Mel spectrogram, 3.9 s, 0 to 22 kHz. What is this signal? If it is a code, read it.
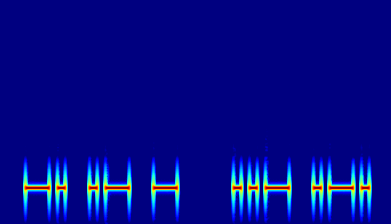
Morse code, heard as a keyed tone, about 15 wpm, 650 Hz. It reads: NAT UR
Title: SOTA QSO Practice 15wpm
